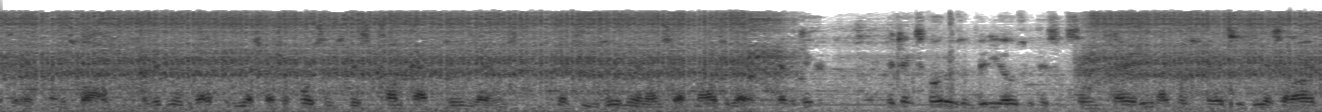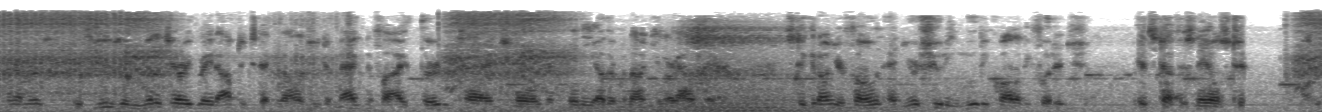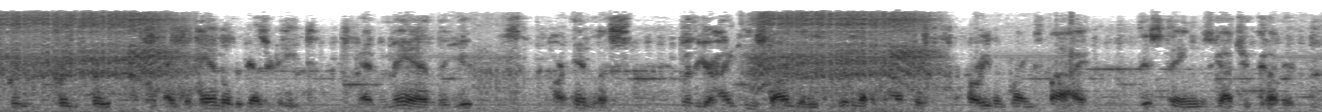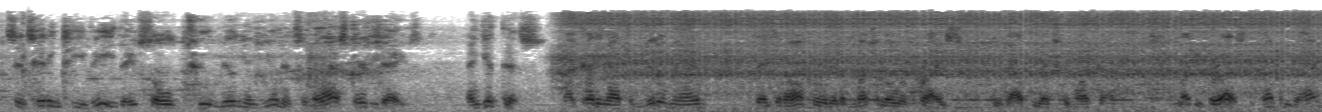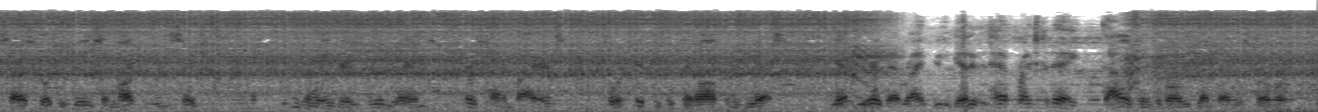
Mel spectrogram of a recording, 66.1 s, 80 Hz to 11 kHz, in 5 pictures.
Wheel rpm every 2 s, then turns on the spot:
140, 160, 160, 130, 0, 60, 160, 70, 20, 30, 0, 0, 0, 100, 20, 0, 0, 90, 10, 0, 0, 0, 40, 160, 160, 160, 160, 160, 160, 160, 150, 10, 110.
none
